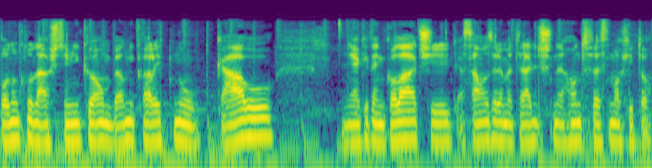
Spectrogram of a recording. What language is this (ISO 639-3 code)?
slk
